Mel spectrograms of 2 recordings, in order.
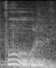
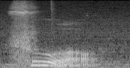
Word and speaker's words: fool: he pronounce is full use the dark L at the end link The Sounds ooh with the dark dark L it makes an extra sound listen fool fool uh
